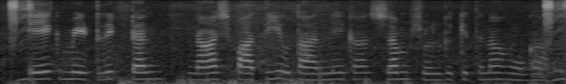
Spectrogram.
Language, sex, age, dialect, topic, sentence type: Hindi, female, 25-30, Awadhi Bundeli, agriculture, question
